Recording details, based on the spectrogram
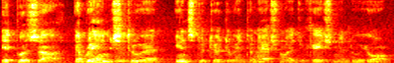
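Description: An elderly man in his eighties from Norway, speaking English with a Norwegian accent in an oral history interview at home, halting with many fillers and restarts. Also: mid-range voice, steady tone. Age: 80s. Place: living room at home. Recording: echoey room, distant mic, background hiss.

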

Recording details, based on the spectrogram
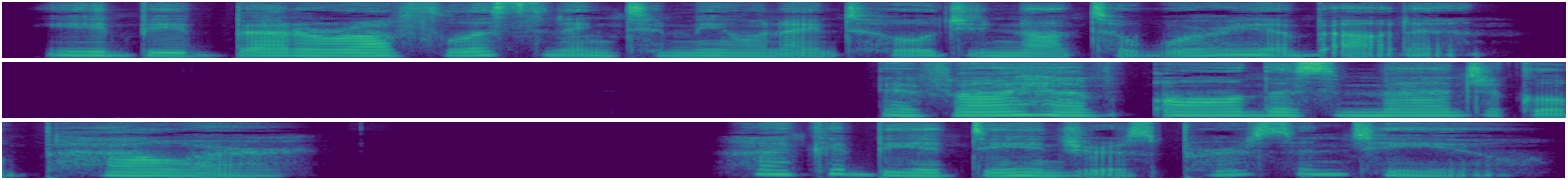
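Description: A woman's voice: fairly low pitch, vocal fry, mellow, breathy edge, no echo, studio quality, exaggerated voice. A woman playing a playful, possessive witch girlfriend in an ASMR roleplay, teasing and coy with a sweetly threatening edge.

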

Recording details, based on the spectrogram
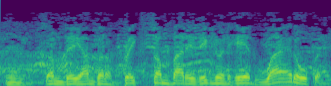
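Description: A man's voice: deep voice, brisk, phone-quality sound, natural voice. An actor playing a big, proud, grumbling frontier expedition man with a folksy, blunt way of talking in a radio drama. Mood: indignant. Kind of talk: 1960s radio drama acting. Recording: band-limited old radio, crowd behind.

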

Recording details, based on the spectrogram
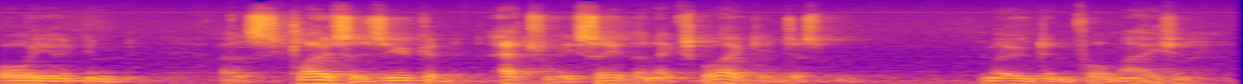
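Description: A man's voice: sits low, fairly even intonation, measured pace, vocal fry, darkish tone. An Australian man in his seventies, a veteran giving a rambling, colloquial, plain-spoken interview. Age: 70s. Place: indoor room, seated. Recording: echoey room, faint noise.

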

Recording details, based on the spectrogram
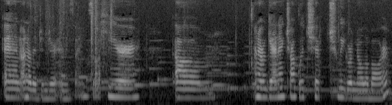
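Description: A young woman in her twenties with a croaky, sore-throated voice, chatting casually to camera as she unboxes a subscription box in her bedroom. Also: medium pitch, flat delivery, unhurried, over music. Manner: chatty, reads product labels aloud. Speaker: beauty and lifestyle vlogger. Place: small bedroom in front of a red wall.

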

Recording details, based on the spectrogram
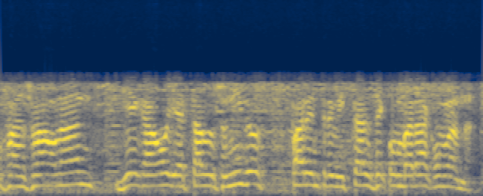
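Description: A man with a high voice presents a radio news bulletin. He speaks as a program host reading prepared copy to his listeners. The sound is thin and narrow shortwave, with clear music playing underneath. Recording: tinny shortwave radio broadcast with music behind.

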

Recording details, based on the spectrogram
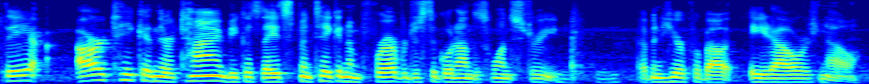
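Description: A woman's voice: low voice, steady tone, a little fast. A middle-aged woman, an evacuated resident, speaking in her home in an emotional, unpolished way. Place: indoors at home.

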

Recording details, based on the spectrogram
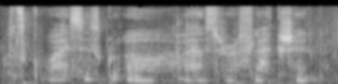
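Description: A woman's voice: mid-range voice, fairly even intonation, moderate pace, fairly bright tone. A woman whispering playful, bossy commentary while playing a life-sim game. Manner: whispering, wry and bossy toward game characters. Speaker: gamer.

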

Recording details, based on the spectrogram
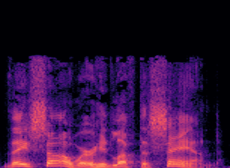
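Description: A man's voice: fairly high pitch, wildly swooping pitch, slow pace, creaky, slightly rough, voice pushed up, heavily acted. A man voicing a harsh old ship owner. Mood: curt. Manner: harsh, impatient, clipped. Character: shrewd older male whaling ship owner, curt, evasive. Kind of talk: audiobook character reading.

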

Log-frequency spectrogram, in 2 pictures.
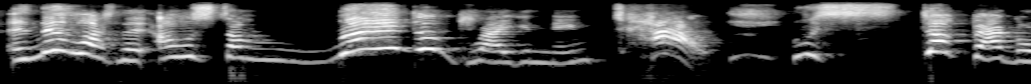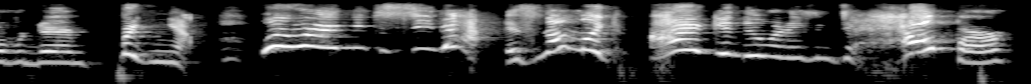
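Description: A woman's voice: extremely high pitch, big pitch swings, normal speed, a bit bright, pitched above the performer's own voice, exaggerated voice. A woman voicing an irritable, proud young dragon queen from a storybook, snappish, emphatic and indignant. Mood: exasperated, indignant.

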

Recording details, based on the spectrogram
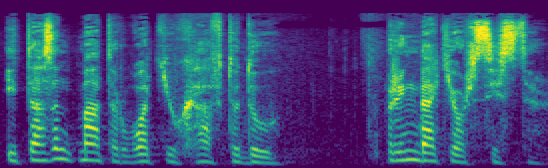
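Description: A woman's voice: fairly low pitch, moderate pace, slightly rough. Earnest, solemn Greek mother. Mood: pleading, solemn. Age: middle-aged. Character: earnest, yearning middle-aged Greek mother. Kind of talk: video game cutscene acting.

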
